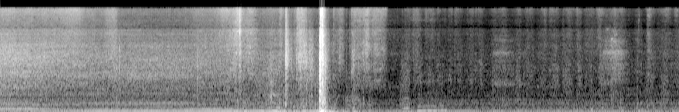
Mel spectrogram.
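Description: Jeep Wrangler engine idling steadily. There is a single loud thump about halfway through, after which the idle sounds quieter and more muffled.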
